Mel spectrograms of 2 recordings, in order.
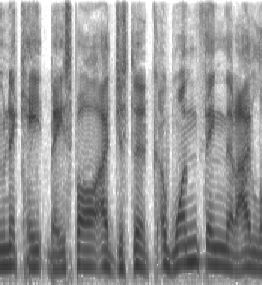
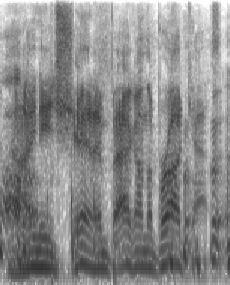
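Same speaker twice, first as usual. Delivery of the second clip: mock gloomy, depressed tone. Reading out a listener's message as the listener: imitating Anthony sounding depressed. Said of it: "He sounds depressed".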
